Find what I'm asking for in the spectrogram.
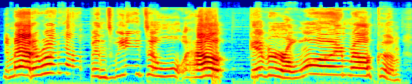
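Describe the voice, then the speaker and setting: A sweet, eager young anime girl, played by a woman reading a visual novel aloud. The voice is bright and pitched very high, with a perky, earnest delivery over faint music. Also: moderate pace, dry recording.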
